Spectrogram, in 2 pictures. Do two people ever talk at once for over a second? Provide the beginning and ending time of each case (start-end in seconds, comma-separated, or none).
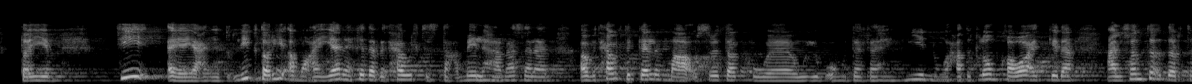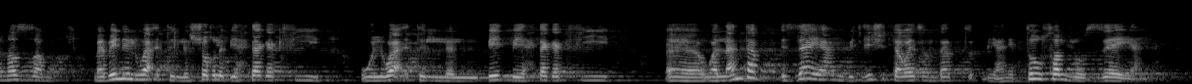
none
